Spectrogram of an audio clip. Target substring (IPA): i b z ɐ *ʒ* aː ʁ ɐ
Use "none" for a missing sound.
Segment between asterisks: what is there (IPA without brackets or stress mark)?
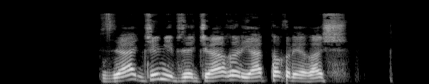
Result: d͡ʒ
